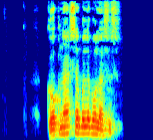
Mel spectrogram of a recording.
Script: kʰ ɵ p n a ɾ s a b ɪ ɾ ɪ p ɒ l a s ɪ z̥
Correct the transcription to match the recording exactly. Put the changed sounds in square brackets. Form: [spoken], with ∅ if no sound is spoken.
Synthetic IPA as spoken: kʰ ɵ p n a ɾ s a b ɪ [l] ɪ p ɒ l a s ɪ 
